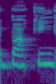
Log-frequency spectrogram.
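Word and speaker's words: barking: जाओ डॉग इज बाकिंग ये बाकिंग है आर साइलेंट होगा बाकिंग गो इंसाइड गो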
